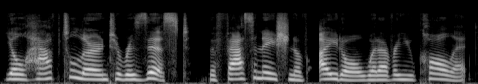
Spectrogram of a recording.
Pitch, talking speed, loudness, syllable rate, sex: 230 Hz, 175 wpm, -18 LUFS, 4.8 syllables/s, female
